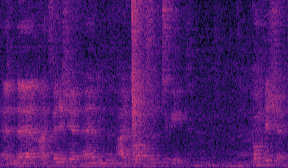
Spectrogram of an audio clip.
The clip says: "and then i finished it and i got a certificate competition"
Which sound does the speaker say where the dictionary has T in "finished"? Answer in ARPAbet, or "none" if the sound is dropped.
none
